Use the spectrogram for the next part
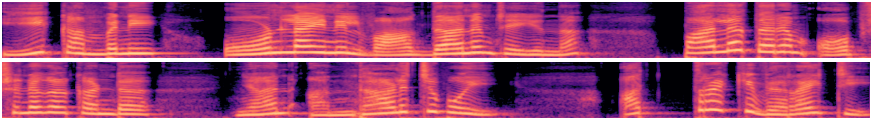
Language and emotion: Malayalam, surprised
